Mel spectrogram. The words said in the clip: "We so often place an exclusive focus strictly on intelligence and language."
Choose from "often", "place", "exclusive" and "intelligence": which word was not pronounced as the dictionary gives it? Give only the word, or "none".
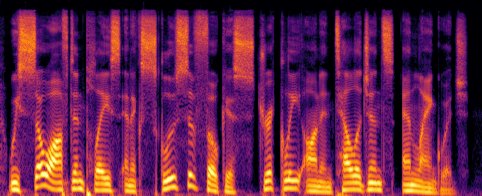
none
